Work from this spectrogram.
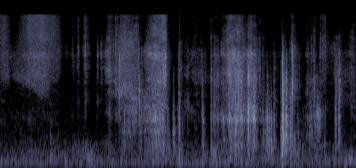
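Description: A flat hand rubs the thin printed pages of a thick softcover book lying open on a table, then fingertips lift, slide and flip the pages between the fingers. Soft, bright rustling swells are broken by crisp, high paper flicks as each page turns.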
